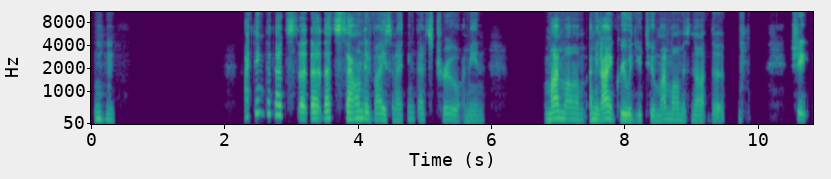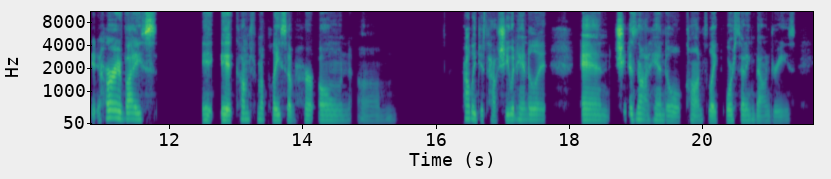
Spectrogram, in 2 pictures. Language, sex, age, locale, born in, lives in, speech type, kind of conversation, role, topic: English, female, 25-29, en-US, United States, United States, conversation, advice, user, How can I stay calm and defuse tension at a family gathering?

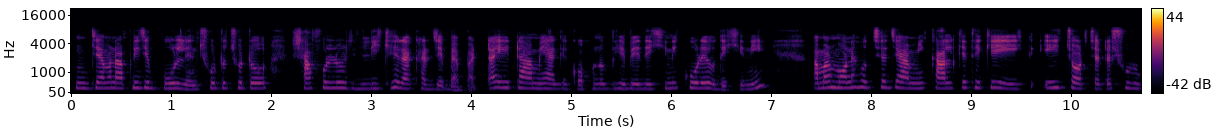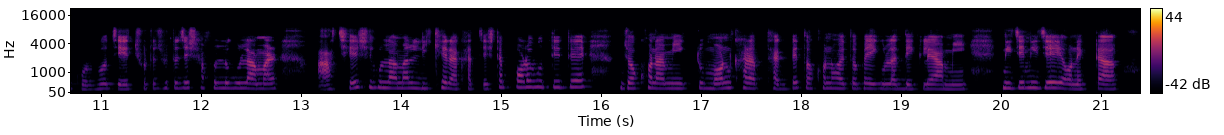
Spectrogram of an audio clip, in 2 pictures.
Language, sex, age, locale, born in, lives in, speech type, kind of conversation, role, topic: Bengali, female, 25-29, bn-BD, Bangladesh, Bangladesh, conversation, advice, user, প্রত্যাশা পূরণ না হলে কীভাবে আবার আশা ফিরে পেতে পারি?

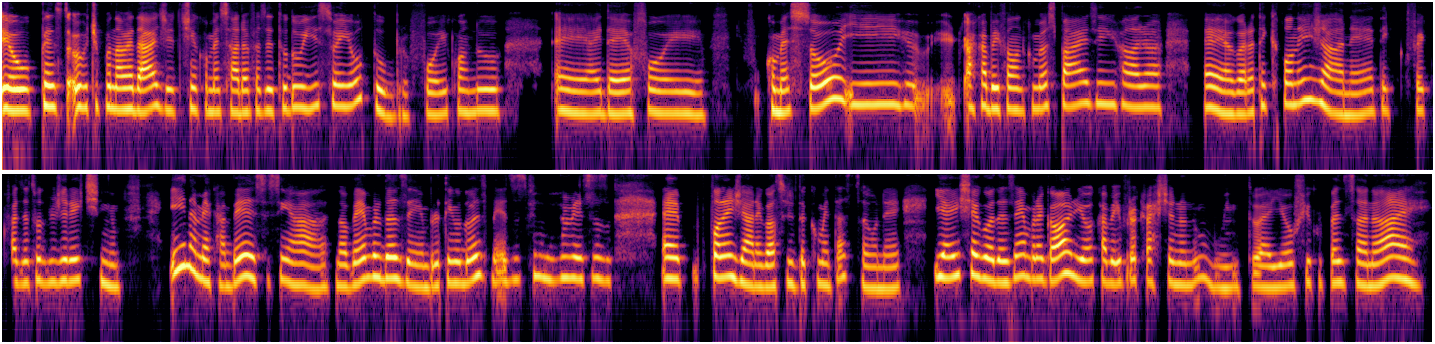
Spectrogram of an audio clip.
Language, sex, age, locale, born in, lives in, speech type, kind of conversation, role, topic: Portuguese, female, 20-24, pt-BR, Brazil, United States, conversation, advice, user, Como posso descansar e curtir filmes e música sem sentir culpa nem ansiedade?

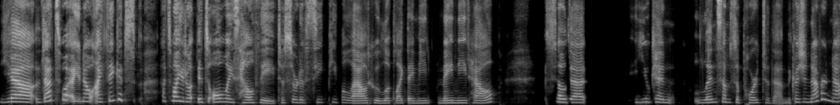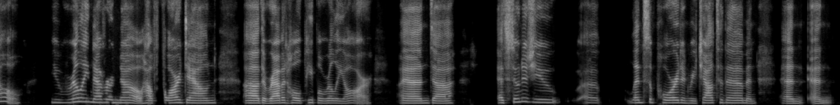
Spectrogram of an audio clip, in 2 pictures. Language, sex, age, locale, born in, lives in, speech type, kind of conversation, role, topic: English, female, 70-74, en-US, United States, United States, conversation, unstructured, none, How can helping others make you feel happier?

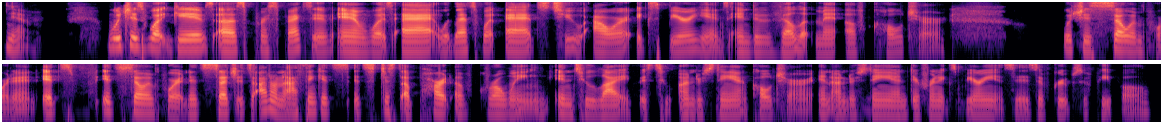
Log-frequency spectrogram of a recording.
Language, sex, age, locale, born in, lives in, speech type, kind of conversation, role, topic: English, female, 45-49, en-US, United States, United States, conversation, podcast, guest, How do people create a sense of belonging and connection within their communities?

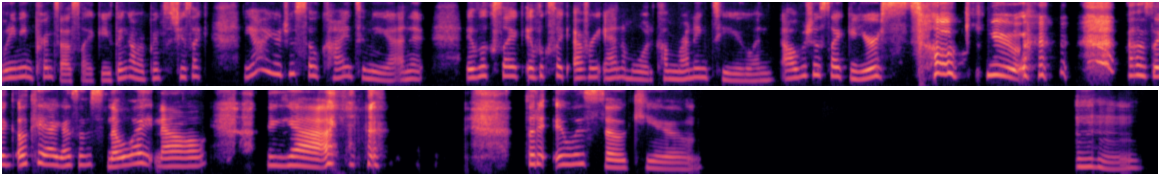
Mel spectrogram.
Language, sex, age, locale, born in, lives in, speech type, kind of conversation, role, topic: English, female, 18-19, en-US, United States, United States, conversation, unstructured, none, What helps you feel comfortable in your own skin?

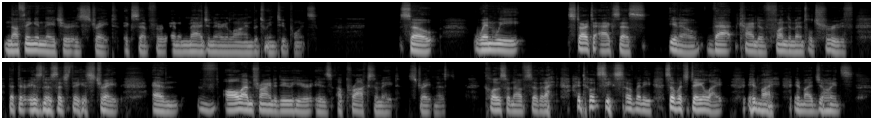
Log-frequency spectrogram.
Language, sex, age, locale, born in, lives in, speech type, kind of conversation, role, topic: English, male, 50-54, en-US, United States, United States, conversation, podcast, guest, How does creative expression shape your life and personal growth?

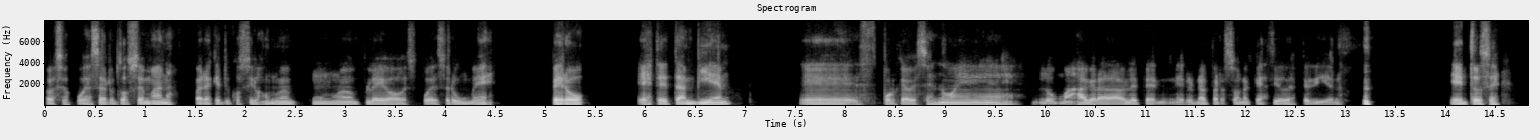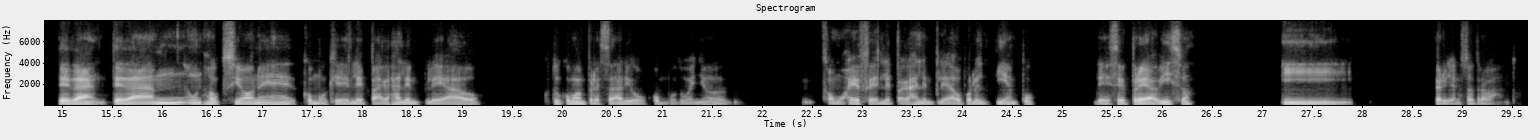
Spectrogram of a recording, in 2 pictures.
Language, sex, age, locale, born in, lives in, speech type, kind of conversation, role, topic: Spanish, male, 45-49, es-VE, Venezuela, United States, conversation, unstructured, none, ¿Qué opinas de los despidos sin previo aviso?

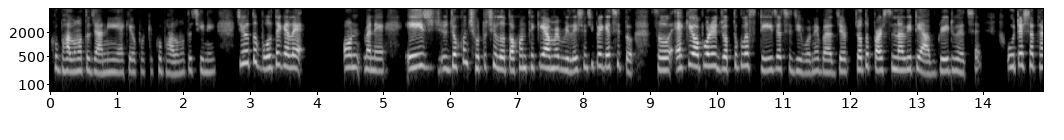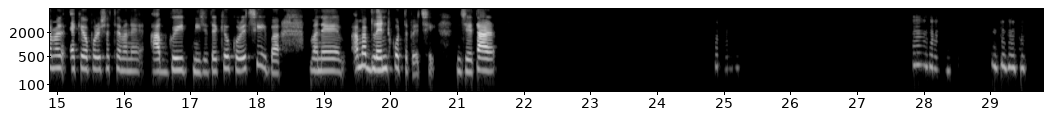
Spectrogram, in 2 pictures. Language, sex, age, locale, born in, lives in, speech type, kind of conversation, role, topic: Bengali, female, 20-24, bn-BD, Bangladesh, Bangladesh, conversation, unstructured, none, ভালোবাসার সম্পর্কে বিশ্বাস কীভাবে বজায় রাখা যায়?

